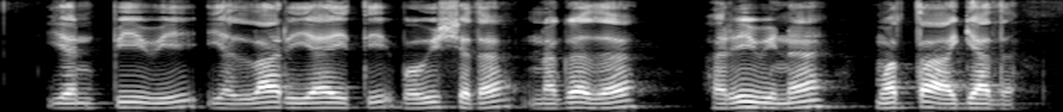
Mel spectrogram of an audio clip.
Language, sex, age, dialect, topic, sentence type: Kannada, male, 18-24, Dharwad Kannada, banking, statement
